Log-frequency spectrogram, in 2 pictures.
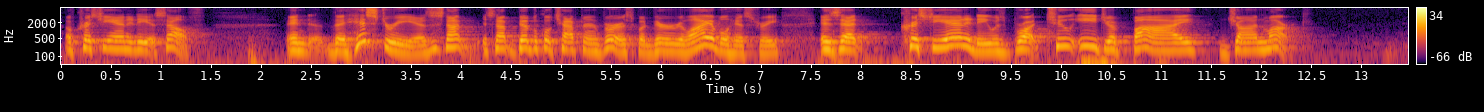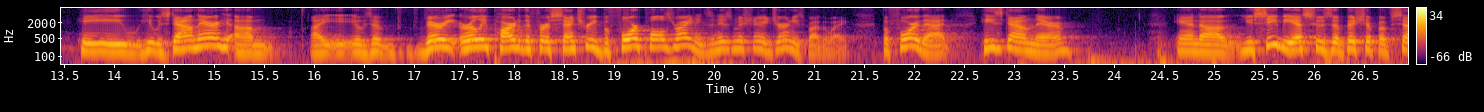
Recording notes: preached at Lighthouse Baptist Church in Schenectady, New York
